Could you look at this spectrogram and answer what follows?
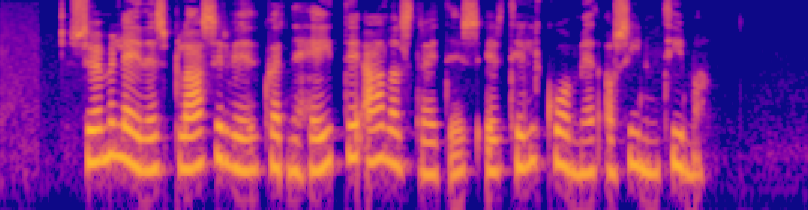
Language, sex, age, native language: Icelandic, female, 20-29, Icelandic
